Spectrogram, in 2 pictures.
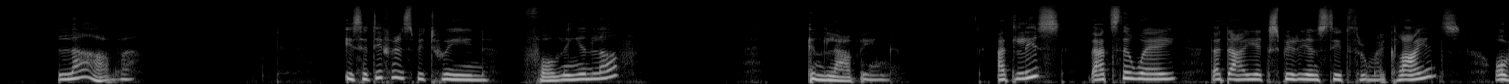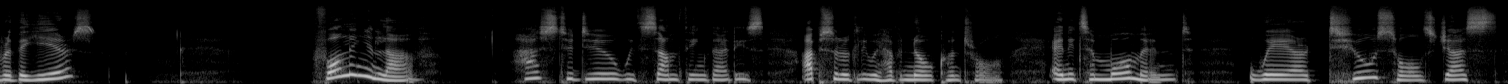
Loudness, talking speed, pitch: -26 LUFS, 95 wpm, 220 Hz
